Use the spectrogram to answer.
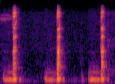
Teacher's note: La B bilabial genera una plosión en la boca después de haber vibrado.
